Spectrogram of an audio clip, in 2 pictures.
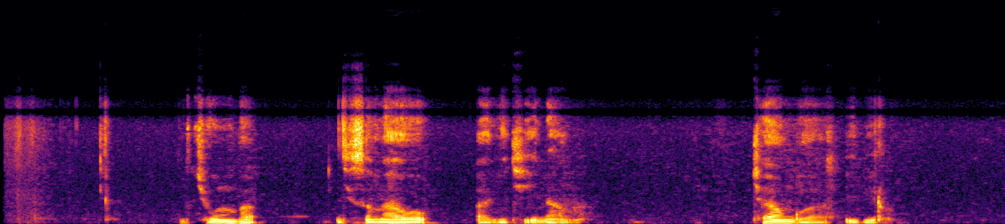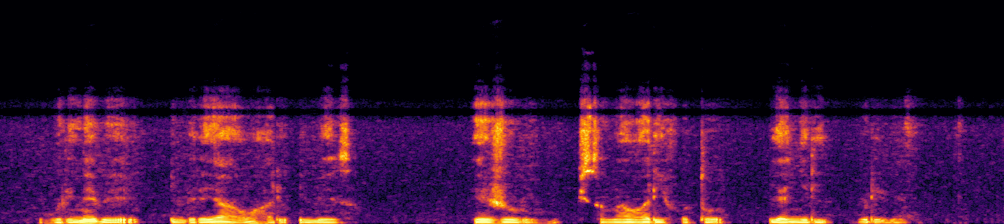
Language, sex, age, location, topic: Kinyarwanda, male, 25-35, Kigali, health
